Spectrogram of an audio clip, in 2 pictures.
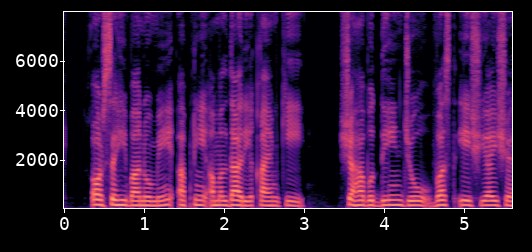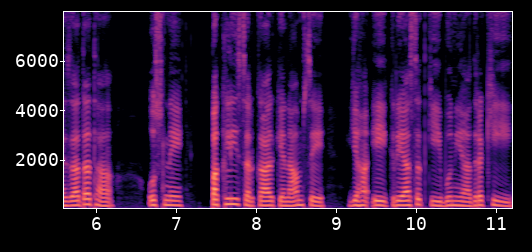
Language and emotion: Urdu, neutral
